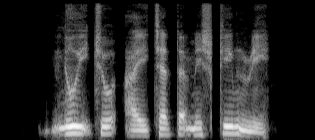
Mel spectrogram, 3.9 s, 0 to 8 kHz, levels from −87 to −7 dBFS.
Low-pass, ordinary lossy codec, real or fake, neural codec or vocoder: 7.2 kHz; Opus, 64 kbps; fake; codec, 16 kHz, 0.5 kbps, FunCodec, trained on LibriTTS, 25 frames a second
